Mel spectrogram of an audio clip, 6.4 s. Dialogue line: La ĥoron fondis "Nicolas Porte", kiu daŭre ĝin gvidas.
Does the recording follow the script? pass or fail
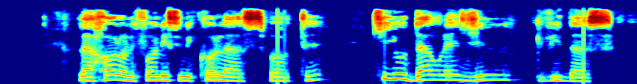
pass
